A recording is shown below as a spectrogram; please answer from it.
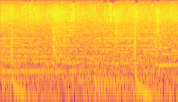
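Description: Steady rain falling in the video game Rain Code, a close, even wash of drops with a few faint low swooshes, no talking.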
